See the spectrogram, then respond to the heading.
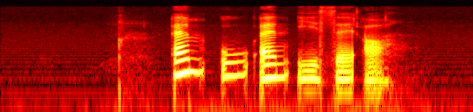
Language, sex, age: Norwegian, female, 59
